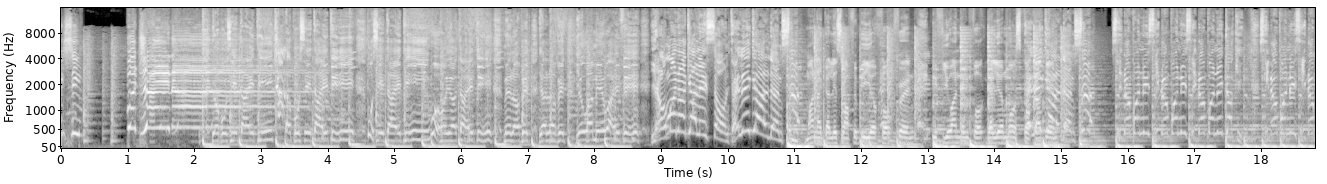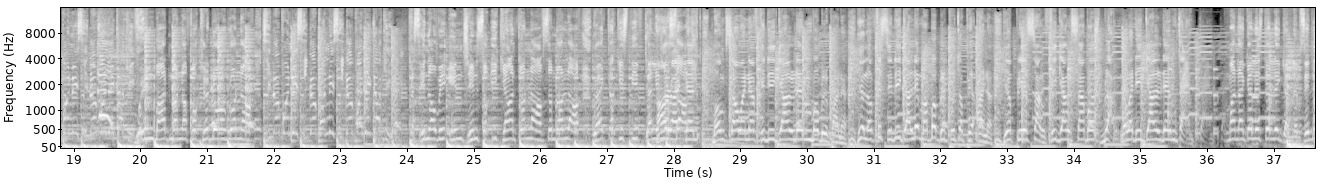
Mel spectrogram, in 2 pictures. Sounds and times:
Speech: 0.0s - 0.4s, 8.9s - 11.0s, 27.7s - 28.4s
Music: 0.0s - 8.8s, 10.8s - 37.6s.

